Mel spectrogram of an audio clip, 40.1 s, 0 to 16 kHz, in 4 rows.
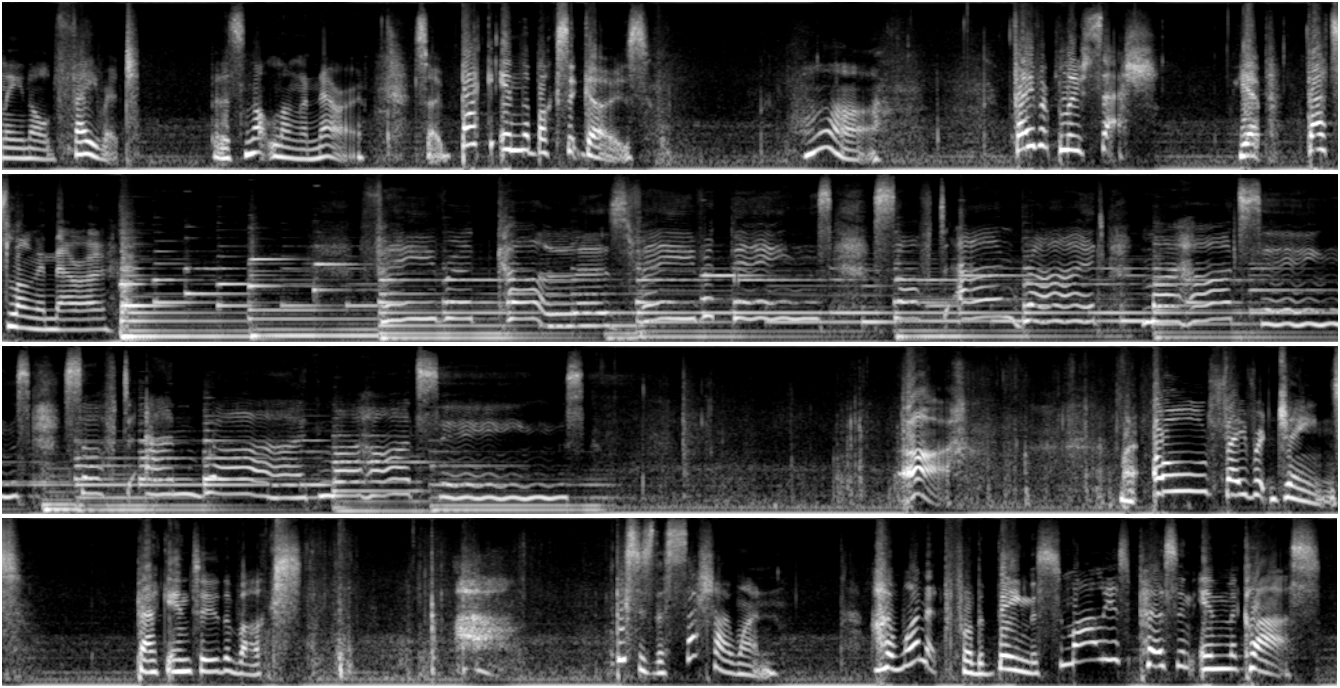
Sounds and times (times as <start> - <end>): Music for children: 10.9 - 24.7.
